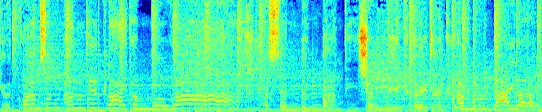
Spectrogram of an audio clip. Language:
Thai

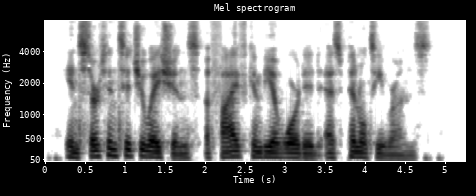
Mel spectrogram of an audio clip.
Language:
English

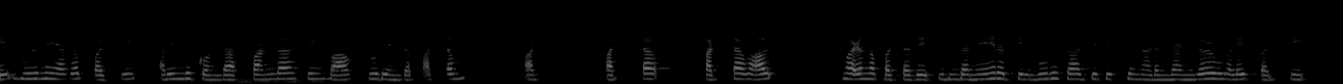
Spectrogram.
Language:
Tamil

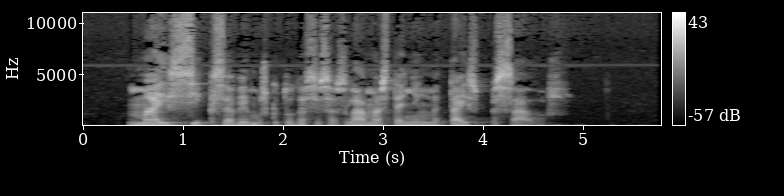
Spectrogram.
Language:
Galician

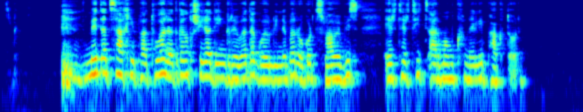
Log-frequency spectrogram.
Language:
Georgian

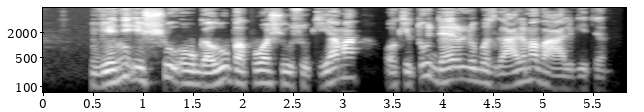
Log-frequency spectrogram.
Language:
Lithuanian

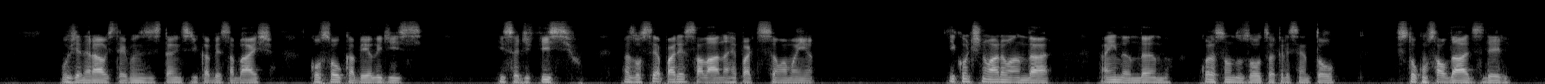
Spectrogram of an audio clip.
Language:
Portuguese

